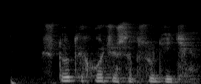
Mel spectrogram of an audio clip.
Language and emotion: Russian, neutral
